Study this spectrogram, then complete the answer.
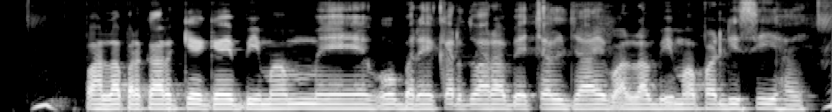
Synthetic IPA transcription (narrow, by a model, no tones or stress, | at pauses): pəɦlapɾəkaːɾkeɡəebiːmamẽɡobəɾeːkəɾd̪waːɾabeːt͡ʃəld͡ʒaːewa̰ːla̰bḭːmapəɾlisiɦɛː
